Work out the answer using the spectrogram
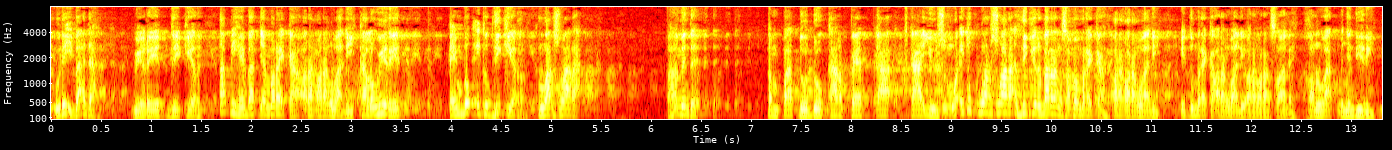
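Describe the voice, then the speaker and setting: A male preacher spins a sermon tale in a high, quick voice. He keeps it lively and often chuckles between lines. The delivery stays brisk from start to finish. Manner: animated, chuckling storyteller. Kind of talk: storytelling sermon.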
